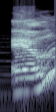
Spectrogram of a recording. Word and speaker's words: Ale: you know most importantly my name is ella you have to say it like that every time uh i'm gonna struggle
